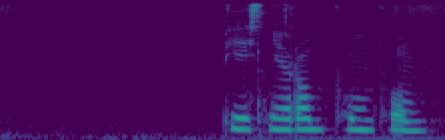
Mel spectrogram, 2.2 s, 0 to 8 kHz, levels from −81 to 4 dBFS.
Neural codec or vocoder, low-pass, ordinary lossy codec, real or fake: none; 7.2 kHz; none; real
